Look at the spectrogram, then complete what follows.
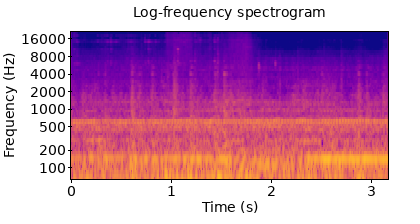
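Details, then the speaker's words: Land Cruiser or Nissan Frontier EV conversion pulling away in reverse with the parking brake released: steady mid-pitched transmission whine over low drivetrain rumble, normal and audible only because there is no engine noise. "Yeah, so you can really hear the transmission whine. Yeah. That you normally wouldn't hear."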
